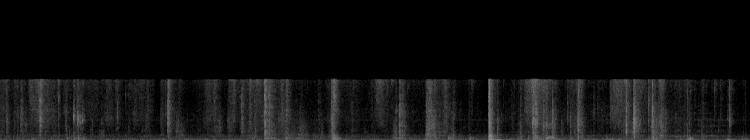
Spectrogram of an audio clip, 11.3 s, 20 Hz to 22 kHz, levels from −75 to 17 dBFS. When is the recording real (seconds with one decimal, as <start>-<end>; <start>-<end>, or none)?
0.0-11.3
